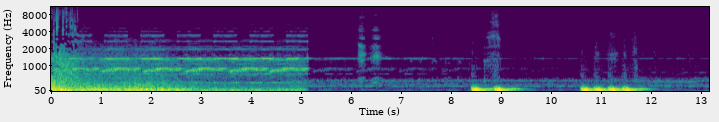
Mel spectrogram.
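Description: Film sound mix: a pulsing alarm tone, beeping about every two-thirds of a second over a low rumble, which cuts off suddenly about five seconds in. After a quiet stretch, deep low hits of the film score come in twice in the last four seconds.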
